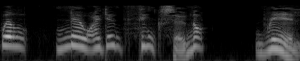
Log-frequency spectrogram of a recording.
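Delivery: very high, awkward, swooping, hedging delivery. A girl answers her friend's question about another friend, awkwardly. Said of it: "said Hermione awkwardly".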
